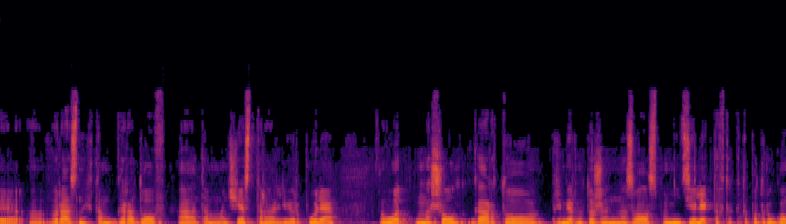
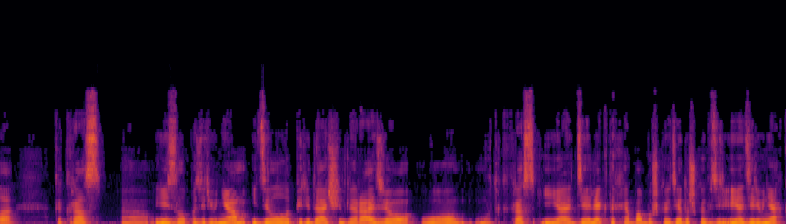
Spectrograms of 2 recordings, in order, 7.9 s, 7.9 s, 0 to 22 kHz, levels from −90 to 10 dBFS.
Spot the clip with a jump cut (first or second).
first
